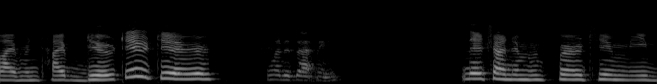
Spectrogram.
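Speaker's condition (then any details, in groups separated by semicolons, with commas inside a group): Cerebral palsy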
